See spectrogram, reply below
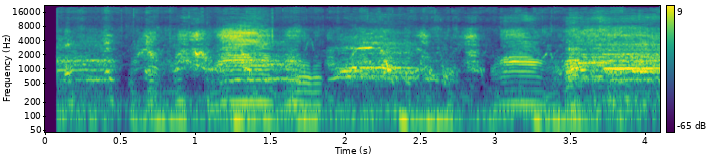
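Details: Farm geese, adults and goslings, feeding on fresh grass beside a countryside pond; loud harmonic honks repeated rapidly in a continuous chorus, several birds calling over each other.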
